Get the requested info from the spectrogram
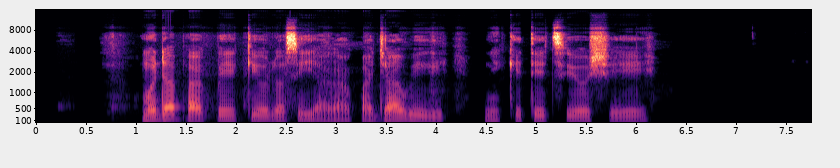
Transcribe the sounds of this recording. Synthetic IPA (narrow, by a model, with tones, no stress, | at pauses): mo˧da˦ba˨k͡pe˦ki˦o˦lɔ˧si˦˨ja̰˨ɾa̰˧˨k͡pa˧d͡ʒa˦wi˦˨ɾi˨ | nĩ˦ke˦te˦tʰi˦o˦ʃe˨˦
